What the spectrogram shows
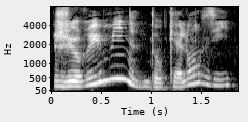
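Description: A woman voicing Sophie, a young female cow who loves to sing, eager and quick to take offence. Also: medium pitch, wildly swooping pitch. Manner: bright, determined, quick to indignation.

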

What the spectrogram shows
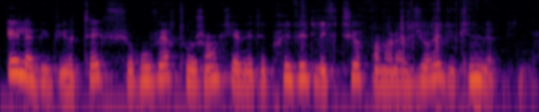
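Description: A woman reading a children's story aloud in a calm, measured way. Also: medium pitch.

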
